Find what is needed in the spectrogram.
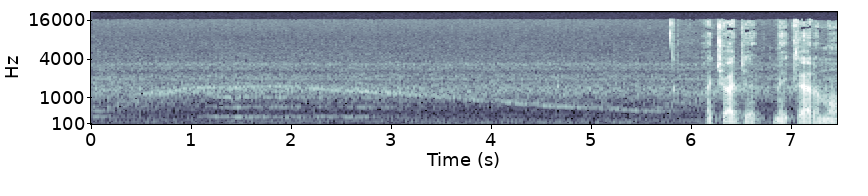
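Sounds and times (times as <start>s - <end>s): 
emergency vehicle siren wailing outside as it passes: 0.0s - 6.5s
low rumble of traffic: 0.0s - 7.4s
speech: 6.2s - 7.4s.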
